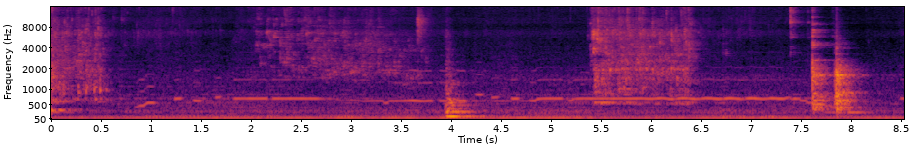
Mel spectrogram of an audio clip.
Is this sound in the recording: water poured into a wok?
yes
